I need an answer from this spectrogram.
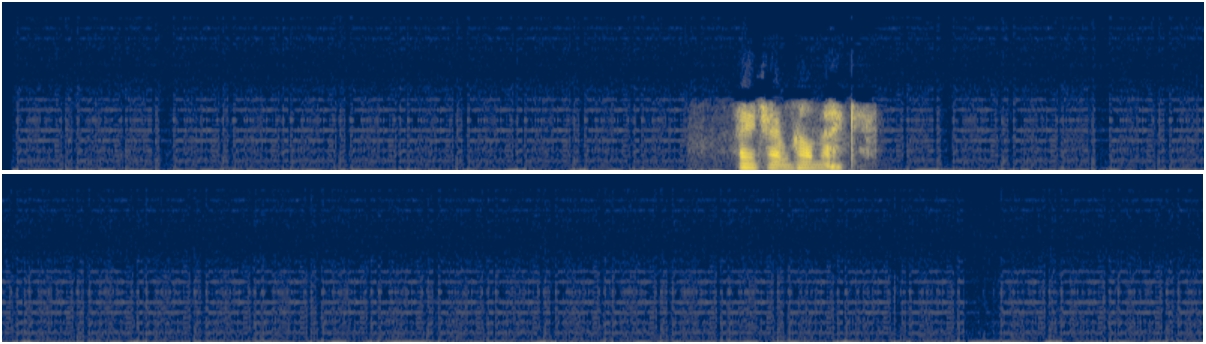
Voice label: Mesa Simulcast, MESA PD, scanner audio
